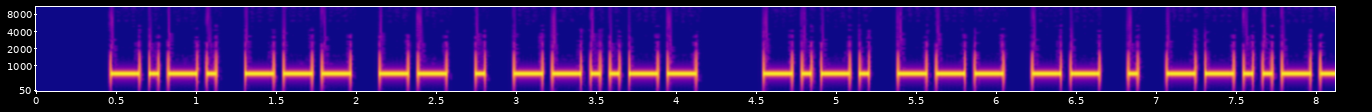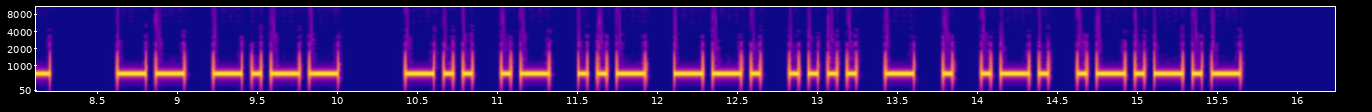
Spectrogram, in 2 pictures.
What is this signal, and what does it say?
Morse code, heard as a keyed tone, about 20 wpm, 700 Hz. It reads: COME, COME, MY DAUGHTER.
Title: Sentences from Top 1500 Words 20wpm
